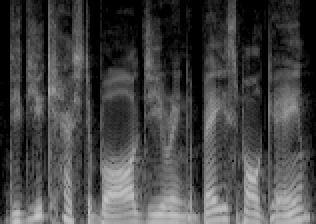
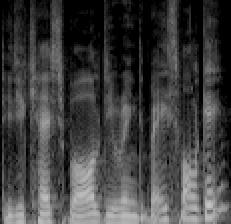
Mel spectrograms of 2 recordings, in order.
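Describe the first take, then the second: First: Very slow, careful, rising at the end; slow teacher read-aloud; slow example read. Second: Slow repeat with a rising question tune; teacher repeats the example; slower example reread. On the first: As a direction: read the example slowly for learners. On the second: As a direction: reread the sentence a little quicker. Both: Shown as a demonstration. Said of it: "حالا ببینید گفته did you".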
